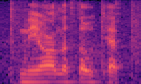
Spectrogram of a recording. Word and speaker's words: Nyarlathotep: that that a thing whose name I can't pronounce Nyarlathotep thank you what the hell is that name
